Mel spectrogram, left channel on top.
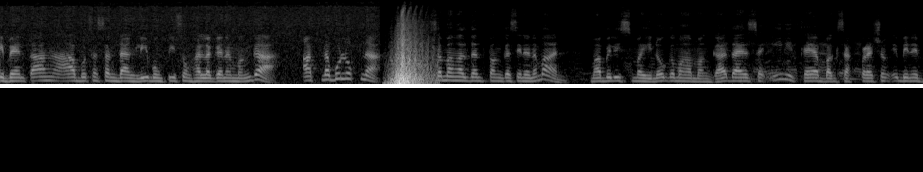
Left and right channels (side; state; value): right; silent; digital silence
